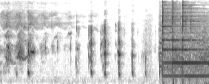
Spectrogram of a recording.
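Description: A few seconds of rhythmic laughing give way to a loud bell ringing out with a sustained metallic tone and several quick repeated strikes, continuing to the end.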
